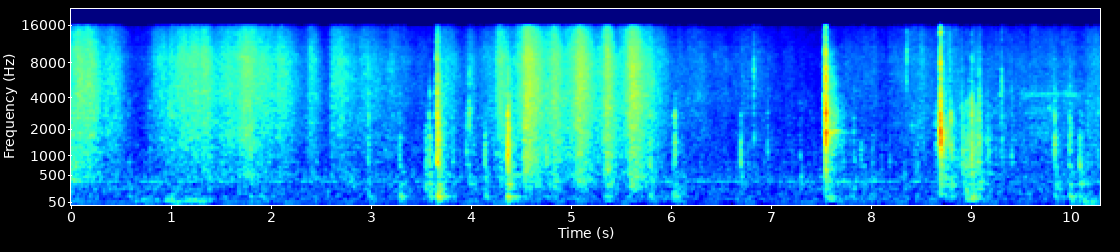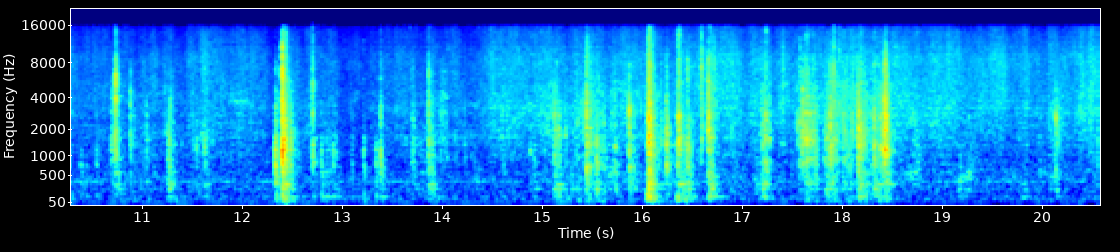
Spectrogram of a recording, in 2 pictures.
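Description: Hands working a small screwdriver on a laptop's plastic casing and screws: scattered sharp clicks and knocks, with stretches of scraping and rattling of plastic parts. A few of the clicks, in the middle, stand out as the loudest.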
